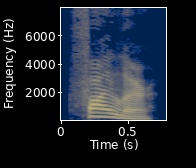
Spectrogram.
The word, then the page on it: filer: American English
